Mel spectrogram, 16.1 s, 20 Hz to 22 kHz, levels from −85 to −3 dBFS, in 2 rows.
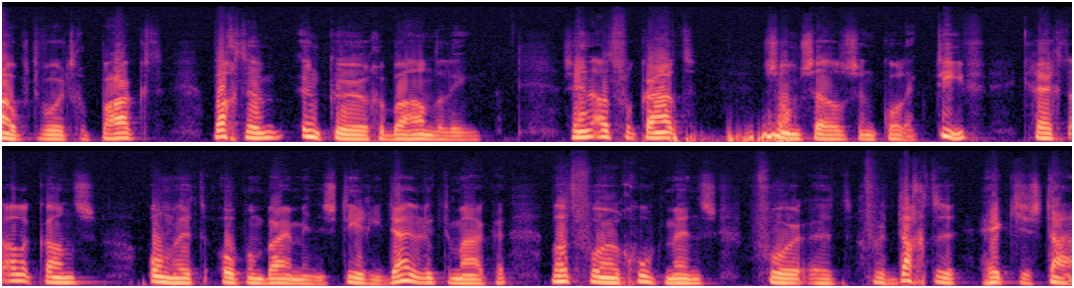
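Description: Hard clipping runs through the whole clip: the signal is driven about 13 dB past what the stage can pass, so roughly one sample in twenty-five hits the ceiling and is cut flat, adding high harmonics heard as harsh fuzz on every loud moment.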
